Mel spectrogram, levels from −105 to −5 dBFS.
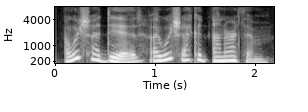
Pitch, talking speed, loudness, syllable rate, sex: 220 Hz, 275 wpm, -15 LUFS, 5.7 syllables/s, female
